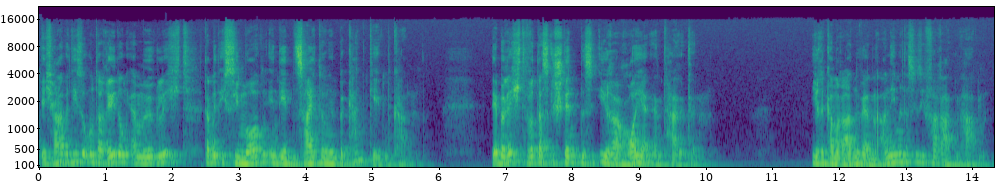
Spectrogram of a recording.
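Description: An actor playing a cold, patient police official who presses a prisoner in a measured, menacing way in a radio play. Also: male voice, fairly high pitch, darkish tone, lightly acted. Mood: cold, pressing. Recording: echoey, reverberant room.

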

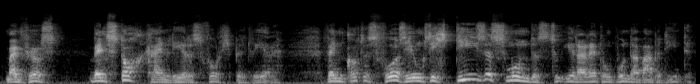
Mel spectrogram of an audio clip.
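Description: An actor playing a loyal, cautious old commandant, deferential and earnest, in 1950s radio drama style. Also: male voice, medium pitch, very animated, unhurried, a bit bright. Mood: urgent pleading. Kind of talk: 1950s German radio drama stage acting.

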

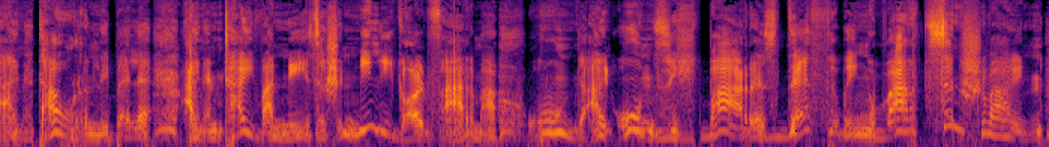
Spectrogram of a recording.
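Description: A male actor playing a sleazy, boastful seducer and pet peddler with a creaky, rough voice in a comedic audio drama. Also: high-pitched, sharp tone, full character voice. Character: sleazy, boastful seducer hawking exotic pets.

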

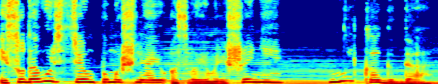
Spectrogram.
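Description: A woman's voice: fairly high pitch, sing-song, measured pace, over music. Woman reading as a dignified, wry male writer. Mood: wounded, wry. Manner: dignified, reproachful, ironic. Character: proud, wry male writer replying by letter.

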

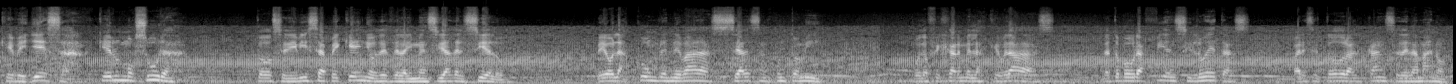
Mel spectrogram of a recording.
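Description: An actor playing a brave, excitable Chilean pioneer pilot who talks to himself theatrically in a radio drama. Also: male voice, a little high, moderate pace, close to an everyday voice. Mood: awed, confident. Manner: theatrical, exclamatory, talking to himself. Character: Chilean pioneer aviator, brave, excited, anxious but determined. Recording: loud engine-like noise behind the voice.

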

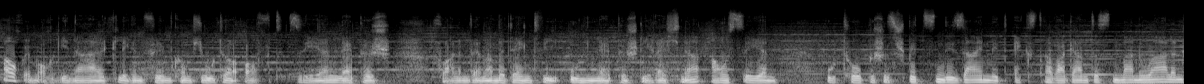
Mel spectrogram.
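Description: A low-pitched male narrator reads a scripted feature essay. His delivery is wry and dryly ironic, with music audible behind him.

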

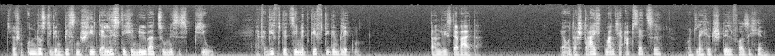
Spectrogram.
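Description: A man narrates a poetic radio drama in a lyrical, measured way. His voice is very deep and somewhat husky. He lingers over the images and savours them.

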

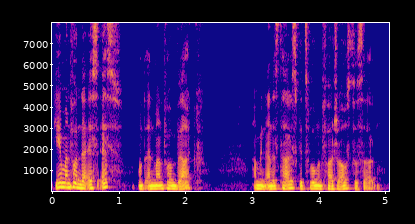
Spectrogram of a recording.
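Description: An actress playing a grave, embittered elderly widow in a radio drama, with a husky, gravelly voice. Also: female voice, a bass voice, expressive, brisk, mellow, full character voice. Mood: grave, sorrowful. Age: older. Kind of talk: naturalistic radio drama acting.

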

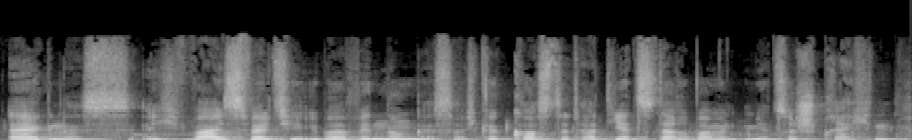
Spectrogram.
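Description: A man's voice: mid-range voice, moderate pace, natural voice. A young man playing a polite, earnest young priest in a radio drama, speaking formally and carefully. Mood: earnest, probing. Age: young adult. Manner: formal, considerate, careful questioning. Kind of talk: radio drama acting with first-person narration.

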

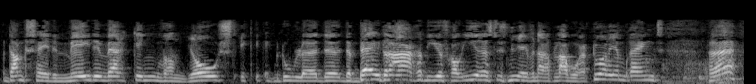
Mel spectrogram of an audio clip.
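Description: A man playing a smooth, swindling professor in a radio play, stammering, repeating himself and fawning with false reassurance. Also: high-pitched, moderate pace, sharp tone, exaggerated voice. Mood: fawning, flustered. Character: smooth, swindling, flustered male university professor.

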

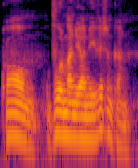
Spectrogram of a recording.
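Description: Police inspector, radio crime drama: low, husky, curt and probing. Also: male voice, moderate pace, darkish tone. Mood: dry, pondering. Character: brisk, sceptical male police inspector. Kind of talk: German radio crime play acting.

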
